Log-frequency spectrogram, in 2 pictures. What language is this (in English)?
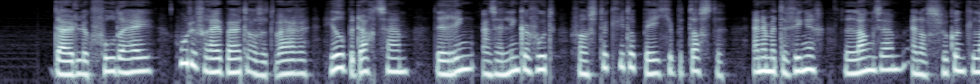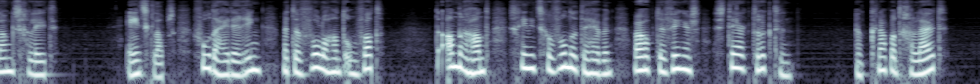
Dutch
